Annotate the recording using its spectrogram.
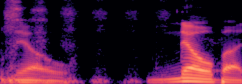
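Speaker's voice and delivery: low, kindly put-on dad voice. Saying it nicer to a young child: put-on dad voice. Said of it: "I'll use my dad voice".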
